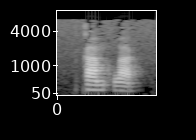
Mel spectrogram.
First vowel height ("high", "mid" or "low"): low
